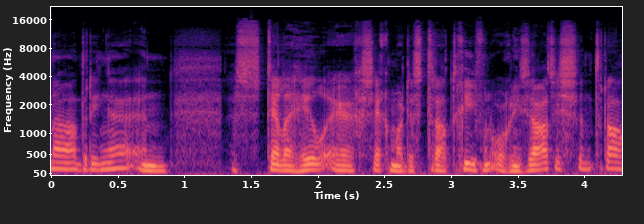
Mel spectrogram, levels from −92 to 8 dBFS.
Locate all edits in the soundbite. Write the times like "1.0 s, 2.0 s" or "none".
1.3 s

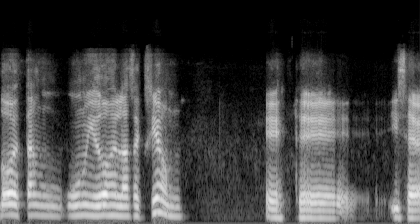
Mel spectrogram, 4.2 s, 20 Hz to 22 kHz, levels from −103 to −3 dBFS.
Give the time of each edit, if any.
none

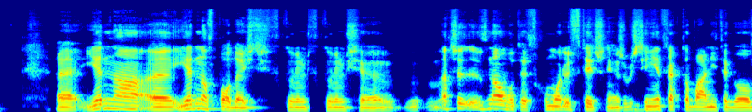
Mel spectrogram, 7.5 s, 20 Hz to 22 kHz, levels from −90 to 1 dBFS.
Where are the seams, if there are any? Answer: 3.1 s

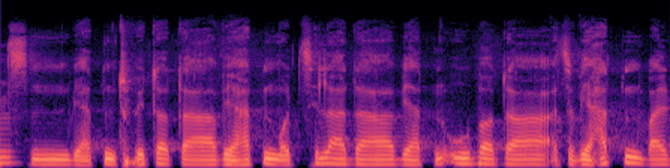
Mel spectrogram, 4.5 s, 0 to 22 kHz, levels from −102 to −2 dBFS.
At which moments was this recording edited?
none

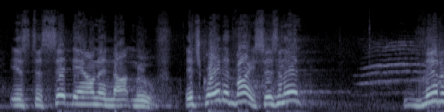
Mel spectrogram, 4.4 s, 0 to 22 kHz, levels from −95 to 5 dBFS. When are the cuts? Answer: 1.8 s

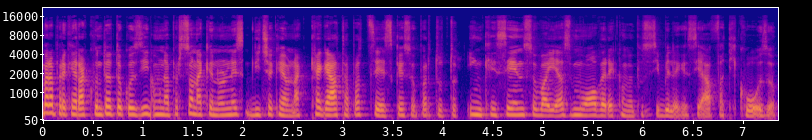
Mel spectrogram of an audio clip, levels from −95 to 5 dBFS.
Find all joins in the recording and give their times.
2.0 s, 4.1 s, 5.7 s

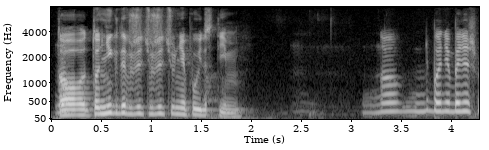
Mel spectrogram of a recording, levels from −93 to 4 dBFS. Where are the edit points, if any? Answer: 1.0 s, 1.5 s

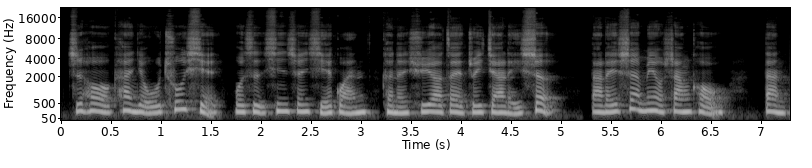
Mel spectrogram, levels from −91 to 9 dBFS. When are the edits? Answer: 3.2 s, 5.2 s

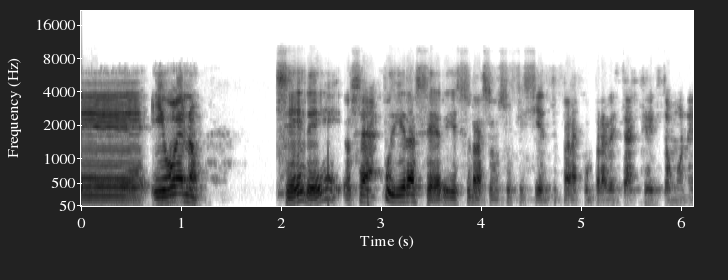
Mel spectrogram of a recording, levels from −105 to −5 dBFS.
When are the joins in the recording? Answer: 1.9 s, 3.0 s, 3.9 s

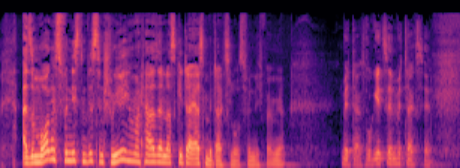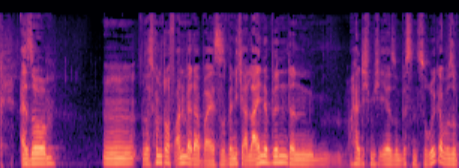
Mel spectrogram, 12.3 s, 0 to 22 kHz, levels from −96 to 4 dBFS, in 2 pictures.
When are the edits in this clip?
none

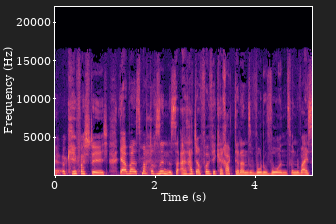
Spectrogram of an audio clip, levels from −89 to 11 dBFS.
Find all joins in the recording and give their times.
none

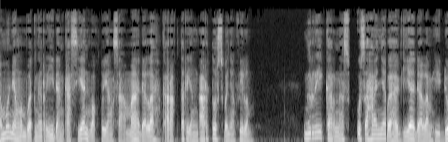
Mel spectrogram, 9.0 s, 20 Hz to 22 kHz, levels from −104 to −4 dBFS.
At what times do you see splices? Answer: 1.8 s, 3.2 s, 4.0 s, 7.7 s

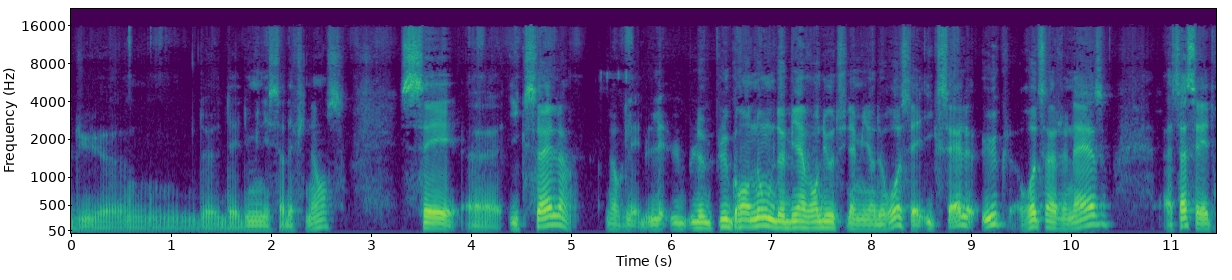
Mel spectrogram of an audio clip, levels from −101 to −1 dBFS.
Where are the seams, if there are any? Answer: 5.7 s

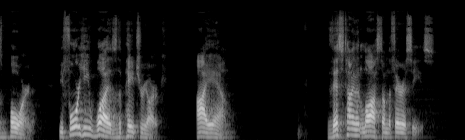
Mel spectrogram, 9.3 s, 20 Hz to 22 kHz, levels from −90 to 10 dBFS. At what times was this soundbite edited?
3.5 s, 7.2 s

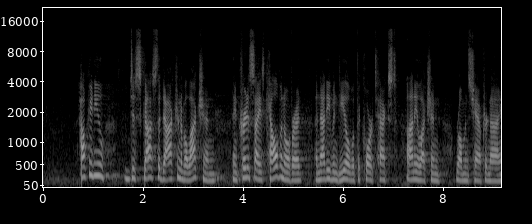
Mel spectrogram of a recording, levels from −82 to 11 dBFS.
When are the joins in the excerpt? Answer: 5.4 s, 7.2 s

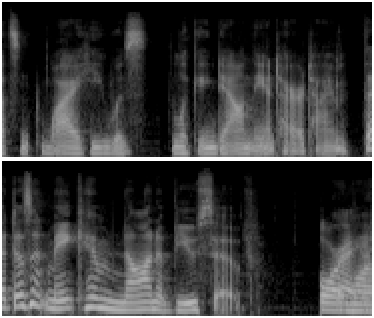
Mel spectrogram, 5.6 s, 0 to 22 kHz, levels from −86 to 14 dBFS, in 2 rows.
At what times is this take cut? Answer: 1.2 s

